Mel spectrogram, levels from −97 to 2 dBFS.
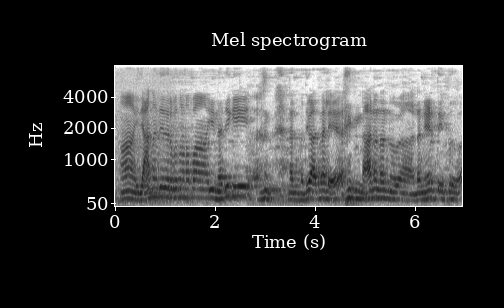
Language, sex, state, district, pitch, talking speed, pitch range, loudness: Kannada, male, Karnataka, Raichur, 165 Hz, 95 wpm, 150-185 Hz, -15 LUFS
